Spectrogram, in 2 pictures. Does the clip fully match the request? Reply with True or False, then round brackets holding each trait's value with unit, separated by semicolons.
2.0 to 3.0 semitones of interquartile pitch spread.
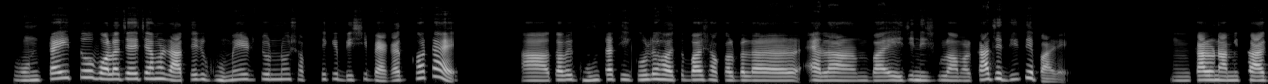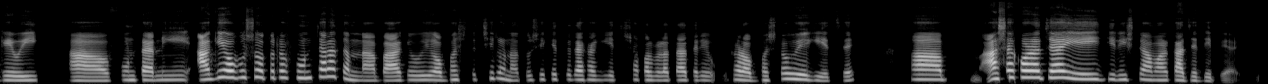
False (3.8 semitones)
